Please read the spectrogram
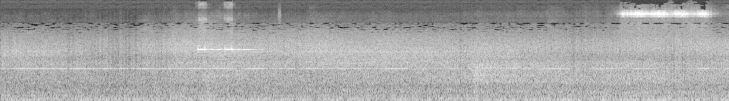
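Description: Steady city street noise: a low rumble of traffic, with a faint thin whine held for the first several seconds and a brief higher tone about three seconds in.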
